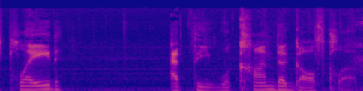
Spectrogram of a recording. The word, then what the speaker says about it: Wakonda: Exactly the same, except there's an O. Wakanda. W-A-K-O-N-D-A. Wakanda. But let me tell you, you pronounce it Wakanda because I was so starved for golf,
